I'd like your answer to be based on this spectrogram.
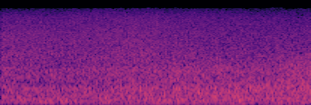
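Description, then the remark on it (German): Steady, rushing roar of the rough Black Sea surf breaking forcefully against rocks in a small bay at Gursuf, a resort northeast of Yalta in Crimea, a dense wash of water noise at an even level with no distinct separate crashes and no voices. “In Gursuf, einem Badeort nordöstlich von Jalta, klatscht in einer kleinen Bucht das Schwarze Meer in seiner Aufgewühltheit wuchtig an die Felsen.”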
